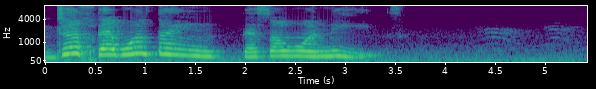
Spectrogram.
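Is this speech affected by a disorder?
Yes: cerebral palsy; spastic diplegia, from birth, weak legs, crouched gait; diagnosed age three, walks only 10 to 15 minutes.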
